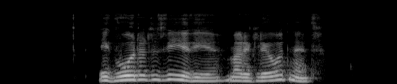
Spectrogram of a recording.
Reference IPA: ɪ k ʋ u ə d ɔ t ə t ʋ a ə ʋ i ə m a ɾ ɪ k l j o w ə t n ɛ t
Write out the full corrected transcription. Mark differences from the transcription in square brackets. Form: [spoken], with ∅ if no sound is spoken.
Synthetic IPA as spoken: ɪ k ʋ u ə d ɔ t ə t ʋ [i] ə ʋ i ə m a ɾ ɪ k l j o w ə t n ɛ t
